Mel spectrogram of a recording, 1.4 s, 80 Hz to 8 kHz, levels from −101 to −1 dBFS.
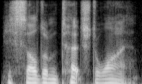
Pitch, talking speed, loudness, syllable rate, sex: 100 Hz, 170 wpm, -19 LUFS, 4.6 syllables/s, male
